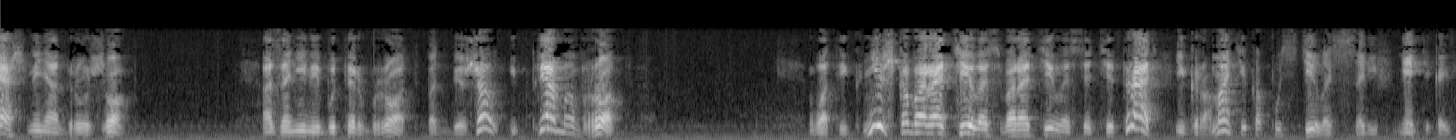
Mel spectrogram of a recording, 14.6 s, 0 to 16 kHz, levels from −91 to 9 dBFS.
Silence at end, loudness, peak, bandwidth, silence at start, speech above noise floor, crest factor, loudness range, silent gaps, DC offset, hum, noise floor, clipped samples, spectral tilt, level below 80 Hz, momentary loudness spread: 0.05 s; -19 LUFS; -2 dBFS; 7.4 kHz; 0 s; 33 dB; 20 dB; 8 LU; none; 0.2%; 50 Hz at -60 dBFS; -54 dBFS; under 0.1%; -3 dB/octave; -60 dBFS; 19 LU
